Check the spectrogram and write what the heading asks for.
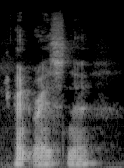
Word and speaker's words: Reznor: Trent Reznor.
